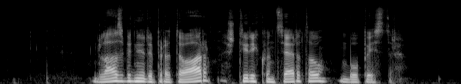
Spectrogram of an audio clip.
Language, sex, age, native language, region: Slovenian, male, 30-49, Slovenian, Central Slovenia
